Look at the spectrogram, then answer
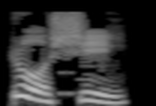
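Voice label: "弱势", Mandarin Chinese; hsk; chinese-flashcards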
